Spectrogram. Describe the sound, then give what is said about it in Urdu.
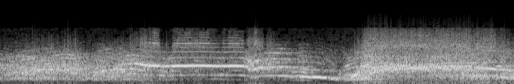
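A crowd at a religious majlis chants the Ya Ali slogan in unison, loud massed voices holding a long falling call before a fresh surge of shouting. “سن لو، آج اس مجلس میں جب ہم علی کا نعرہ لگاتے ہیں تو آپ کے پروپیگنڈے سازش سب باطل ہو جاتے ہیں.”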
